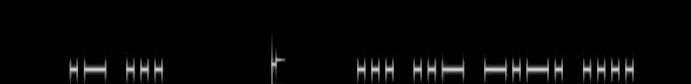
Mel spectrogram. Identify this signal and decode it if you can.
Morse code, heard as a keyed tone, about 17 wpm, 700 Hz. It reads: AS SUCH
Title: Sets of 2 Words - New Word Drill - 17wpm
